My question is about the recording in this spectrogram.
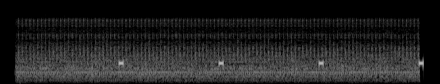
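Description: Film countdown leader: a short, high beep once a second, three times, over a steady hiss of old film-soundtrack noise.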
